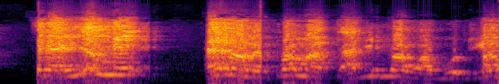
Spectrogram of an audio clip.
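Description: A man's voice talking in short bursts.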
